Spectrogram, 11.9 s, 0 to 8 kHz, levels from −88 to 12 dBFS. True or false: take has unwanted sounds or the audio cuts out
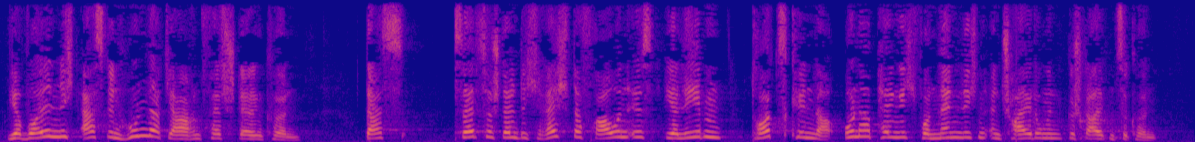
false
